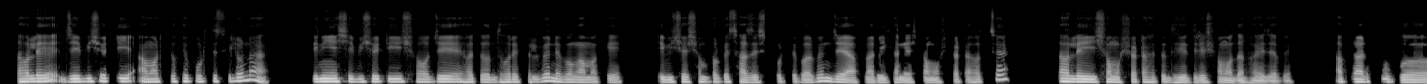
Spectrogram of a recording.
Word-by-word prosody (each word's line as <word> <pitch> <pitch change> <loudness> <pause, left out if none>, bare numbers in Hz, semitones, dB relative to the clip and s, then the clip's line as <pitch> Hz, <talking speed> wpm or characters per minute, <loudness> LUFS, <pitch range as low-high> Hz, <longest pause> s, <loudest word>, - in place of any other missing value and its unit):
তাহলে 130 +1 +5 0.3
যে 130 - +6
বিষয়টি 145 +1 0 0.2
আমার 130 +1 +2
চোখে 135 +1 0
পড়তেছিল 135 +2 -3 0.2
না 200 - +2 0.5
তিনি 135 +1 +6 0.2
সেই 130 -2 0
বিষয়টি 130 +1 0 0.2
সহজে 125 +1 +2 0.2
হয়তো 115 0 -1 0.2
ধরে 120 0 +2
ফেলবেন 125 +8 0
এবং 115 0 0
আমাকে 105 -1 -3 0.5
এই - - +3
বিষয় 110 0 -1
সম্পর্কে 110 -1 -2
সাজেস্ট 105 0 -1
করতে 110 0 -8
পারবেন 125 +8 +1
যে 120 - +3
আপনার 105 0 -4
এখানে 105 0 -1
সমস্যাটা 100 0 -4
হচ্ছে। 105 - -6 0.6
তাহলে 135 -2 +5
এই 120 - +4
সমস্যাটা 115 -1 0
হয়তো 110 -1 -3
ধীরে, 105 0 +1
ধীরে 100 +1 -1
সমাধান 95 -2 -1
হয়ে 90 -1 0
যাবে। 80 -1 -5 0.5
আপনার 125 +2 +1 0.2
উপ 120 - -8
আ - - +3
115 Hz, 165 wpm, -19 LUFS, 105-130 Hz, 0.6 s, যে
